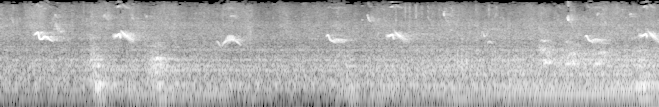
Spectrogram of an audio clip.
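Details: A Creamy-bellied Thrush sings inside a city amid trucks, passing people talking and barking dogs, giving short, slurred, mid-high whistled notes about once a second over a steady hum of traffic noise.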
